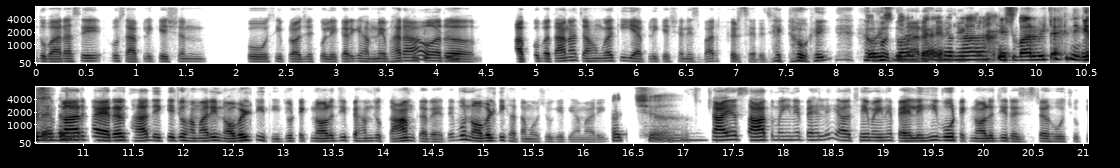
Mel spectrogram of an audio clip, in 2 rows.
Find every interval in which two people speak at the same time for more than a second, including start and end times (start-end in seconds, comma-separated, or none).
8.3-9.6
